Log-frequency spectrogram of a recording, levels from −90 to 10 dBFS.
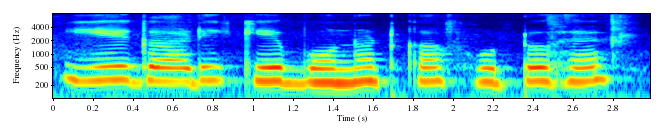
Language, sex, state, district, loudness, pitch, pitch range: Hindi, female, Jharkhand, Palamu, -15 LUFS, 250 Hz, 245-255 Hz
